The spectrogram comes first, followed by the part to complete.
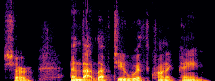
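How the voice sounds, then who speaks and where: A man's voice: on the low side, flat delivery, a little slow, creaky. A man hosting a podcast interview, upbeat and introducing his guest with flourish. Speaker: podcast host.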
